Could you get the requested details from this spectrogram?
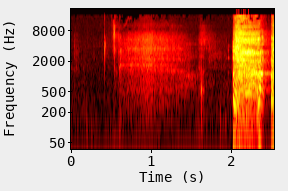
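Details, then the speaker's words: Cough: a soft breathy exhale, then one loud, sharp cough burst close to a phone headset microphone. "as I caught from the microphone you know what anybody who really listens you know you're gonna hear it a lot so just put up with it all right"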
